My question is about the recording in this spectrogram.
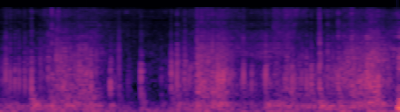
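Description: Irregular crunching and rustling from someone walking in snow: footsteps on the snow and the rustle of a winter coat, with no steady tone.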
